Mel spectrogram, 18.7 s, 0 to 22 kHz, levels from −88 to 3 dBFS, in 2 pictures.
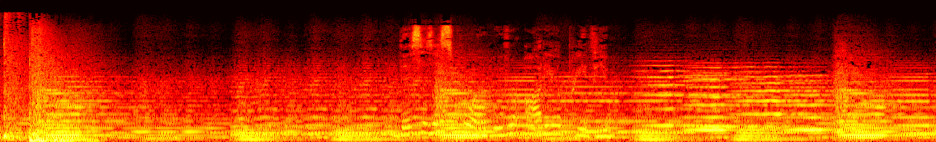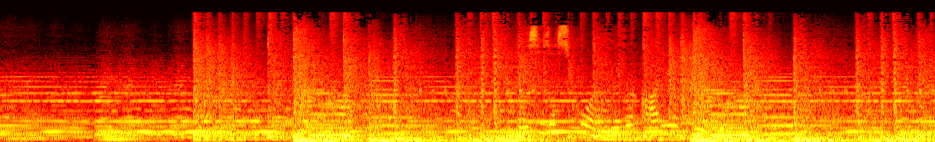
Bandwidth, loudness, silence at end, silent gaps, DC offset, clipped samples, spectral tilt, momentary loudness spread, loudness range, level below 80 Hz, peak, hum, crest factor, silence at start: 15.5 kHz; -16 LUFS; 0 s; none; under 0.1%; under 0.1%; -6 dB/octave; 9 LU; 4 LU; -22 dBFS; 0 dBFS; none; 14 dB; 0 s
